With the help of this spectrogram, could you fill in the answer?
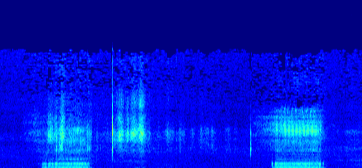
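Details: Sleeping pug dog snoring indoors: two long, rough, droning snores with a steady buzzing tone, each lasting under a second and spaced about three seconds apart, with faint rustles between them.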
